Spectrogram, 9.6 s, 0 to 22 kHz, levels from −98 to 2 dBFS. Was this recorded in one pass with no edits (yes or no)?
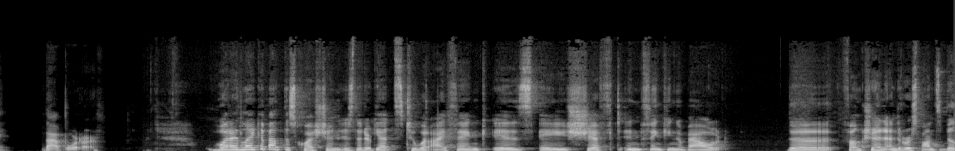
no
